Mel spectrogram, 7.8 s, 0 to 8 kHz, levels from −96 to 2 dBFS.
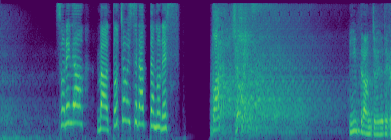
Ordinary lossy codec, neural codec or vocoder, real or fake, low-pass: none; codec, 16 kHz, 1.1 kbps, Voila-Tokenizer; fake; none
